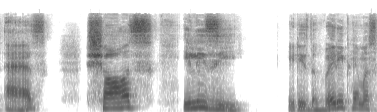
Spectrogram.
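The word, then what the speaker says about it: Champs-Élysées: e l y s w s it is pronounced as Sha elzy it is the very famous place in the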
